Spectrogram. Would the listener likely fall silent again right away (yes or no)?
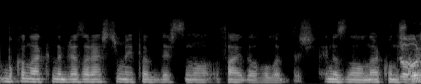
no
